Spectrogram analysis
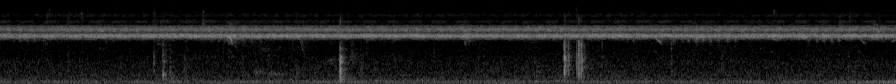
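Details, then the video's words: On an early autumn night grass insects keep up a shrill, uninterrupted chirping chorus, steady in pitch and volume, with a few faint clicks and small taps mixed in. "초가을 밤부터 새벽까지 백색소음 풀벌레 소리"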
